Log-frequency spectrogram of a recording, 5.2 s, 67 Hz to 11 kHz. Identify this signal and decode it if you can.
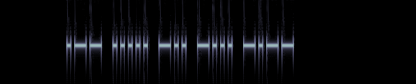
Morse code, heard as a keyed tone, about 25 wpm, 700 Hz. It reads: W5DBY
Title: USA Call Signs - 5 Characters - Repeated 2x - 25wpm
